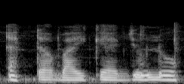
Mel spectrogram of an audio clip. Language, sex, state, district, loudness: Bengali, female, West Bengal, Cooch Behar, -15 LUFS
